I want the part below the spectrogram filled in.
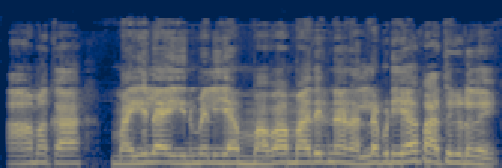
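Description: A woman voicing a humble, apologetic younger man of the family in an animated cartoon, speaking a southern Tamil Tirunelveli-Kanyakumari dialect in a deferential way. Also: low-pitched, fairly quick, noisy background, close to an everyday voice.

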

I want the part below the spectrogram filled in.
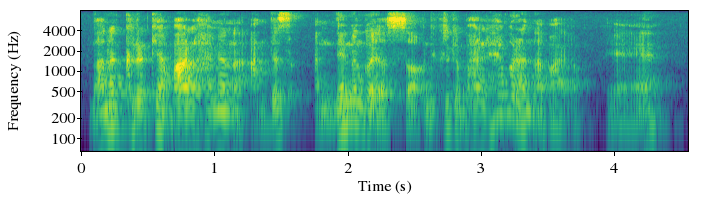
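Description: A Korean man teaching English phrases, reading each example sentence slowly and deliberately. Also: medium pitch, big pitch swings, gravelly. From South Korea. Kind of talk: explaining English phrases in a lesson. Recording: roomy, dull lo-fi sound.

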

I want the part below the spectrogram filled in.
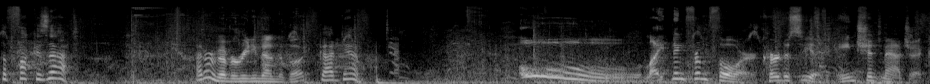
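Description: A man's voice: high-pitched, wildly swooping pitch, unhurried, creaky, pauses often, music in the background. A man hosting a gaming channel, giving casual let's-play commentary in a profane, joking way. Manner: profane, joking, laughs at himself.

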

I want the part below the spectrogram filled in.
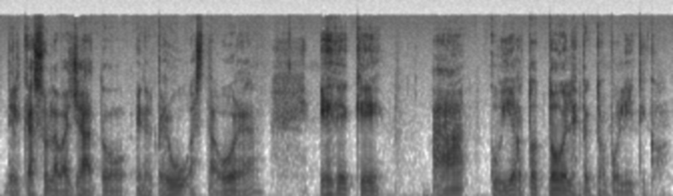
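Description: Man, talk-show guest, slightly low voice, hesitant fillers. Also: fairly even intonation. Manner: measured, with many filler pauses. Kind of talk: political talk show conversation.

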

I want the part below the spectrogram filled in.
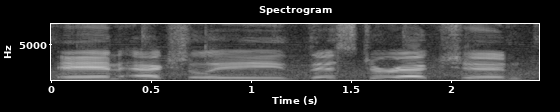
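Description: A man's voice: mid-range voice, fairly even intonation, slow, a bit bright. Man, exploration vlog co-host, rambling and thoughtful, recorded outdoors at a distance over background music. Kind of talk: casual on-location explaining. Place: outdoors on a residential street.

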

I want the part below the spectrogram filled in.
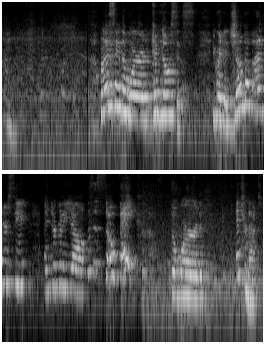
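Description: High, lively woman stage hypnotist. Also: unhurried, pauses often, slight background noise. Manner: soothing trance induction, then playful commands. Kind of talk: live comedy hypnosis show. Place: large hall with audience. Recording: echoey hall, distant mic, loud crowd.

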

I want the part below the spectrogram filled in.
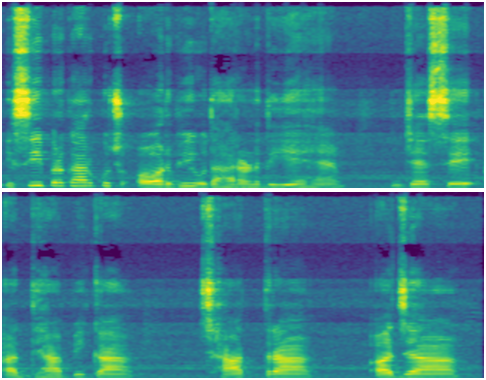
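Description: A woman teacher giving a grammar lesson, speaking slowly and deliberately and spelling words out sound by sound. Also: medium pitch, fairly bright tone, a little hiss or hum.

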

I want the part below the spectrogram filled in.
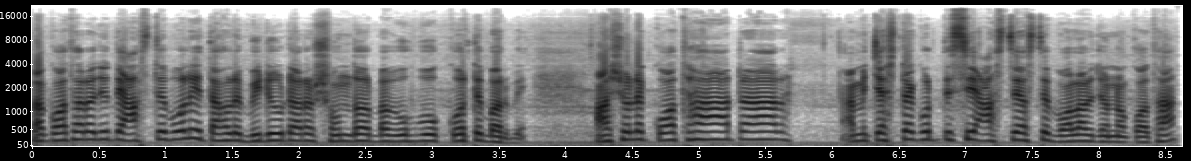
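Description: A young man with a Bangladeshi Bengali accent, vlogging casually outdoors in fast, chatty talk mixed with English words. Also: sits high, a little hiss or hum. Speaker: motovlogger. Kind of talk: casual outdoor moto vlog. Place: outdoors by a roadside.

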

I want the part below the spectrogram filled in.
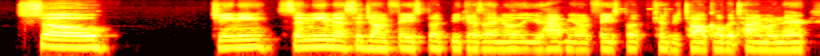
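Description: In a small room with a plain wall behind him, a man in his thirties hosts a laid-back live Q&A stream through a clip-on lapel mic. His voice is mid-range, and he reads viewer comments in an upbeat, chatty style, laughing frequently.

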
